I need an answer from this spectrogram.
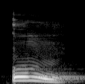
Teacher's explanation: Pada saat kita wakaf di sini maka huruf mim sukun harus terasa. Kum, bibir kita tertutup.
